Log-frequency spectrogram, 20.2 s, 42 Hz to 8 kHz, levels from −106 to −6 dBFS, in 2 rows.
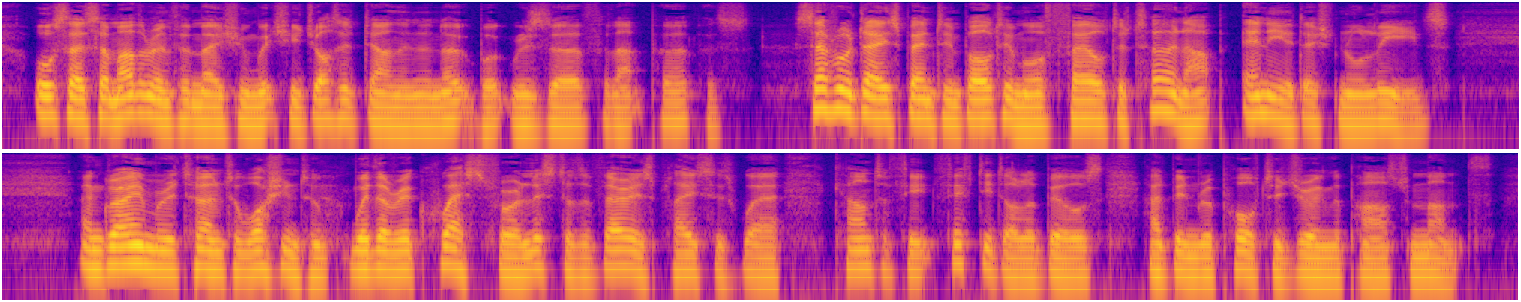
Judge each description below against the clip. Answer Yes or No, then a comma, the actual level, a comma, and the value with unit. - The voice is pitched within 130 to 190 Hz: No, low, 110 Hz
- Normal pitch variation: Yes, average, 3.9 semitones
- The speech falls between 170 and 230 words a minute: No, average, 160 wpm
